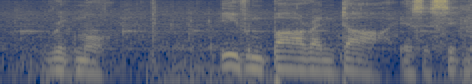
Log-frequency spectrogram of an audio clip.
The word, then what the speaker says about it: Rigmor: clown he's a jestica it's pronounced rig more even rendar is a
